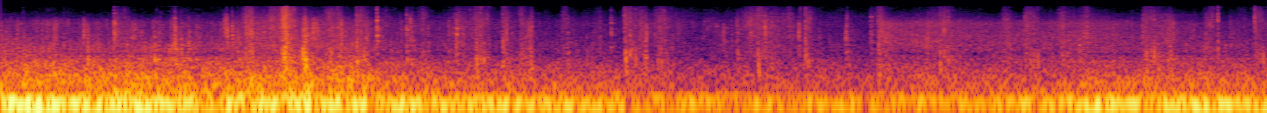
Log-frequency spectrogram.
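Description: Horses' hooves thud on the ground.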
